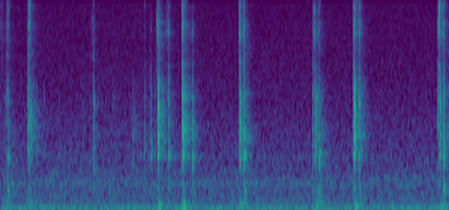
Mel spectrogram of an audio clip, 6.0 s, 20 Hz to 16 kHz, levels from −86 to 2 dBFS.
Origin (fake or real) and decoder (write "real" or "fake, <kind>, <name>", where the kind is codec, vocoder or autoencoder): real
